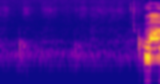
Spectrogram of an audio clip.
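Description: Marker pen writing on a whiteboard: faint scratching strokes with a few light ticks as letters are drawn.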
